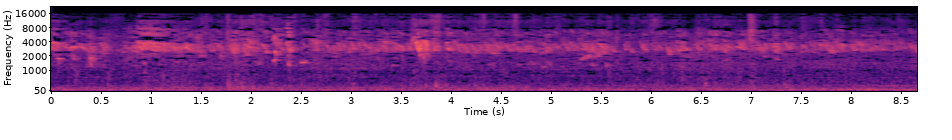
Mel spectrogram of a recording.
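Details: New Hampshire chickens on a farm on 22 March 2021, giving short scattered clucks and squawks, loudest near the middle, over a steady high hiss and a low continuous hum.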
